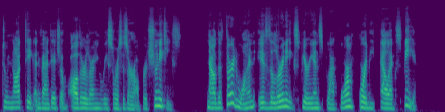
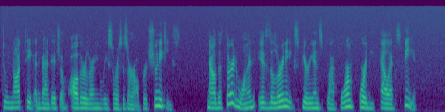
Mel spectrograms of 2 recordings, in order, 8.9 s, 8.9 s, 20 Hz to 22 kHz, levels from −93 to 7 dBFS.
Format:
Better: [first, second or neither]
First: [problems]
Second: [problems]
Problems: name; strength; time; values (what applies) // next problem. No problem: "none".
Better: first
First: none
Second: hiss; noticeable; throughout; 20 dB below the speech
